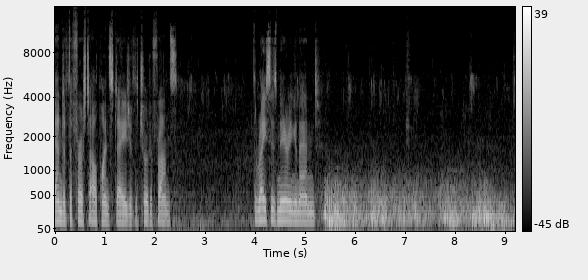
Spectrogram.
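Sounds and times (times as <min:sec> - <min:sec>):
speech: 0:00.0 - 0:02.6, 0:04.0 - 0:05.6
steady rain hissing faintly: 0:02.4 - 0:09.2
low thunder rumbling: 0:05.3 - 0:09.2.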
